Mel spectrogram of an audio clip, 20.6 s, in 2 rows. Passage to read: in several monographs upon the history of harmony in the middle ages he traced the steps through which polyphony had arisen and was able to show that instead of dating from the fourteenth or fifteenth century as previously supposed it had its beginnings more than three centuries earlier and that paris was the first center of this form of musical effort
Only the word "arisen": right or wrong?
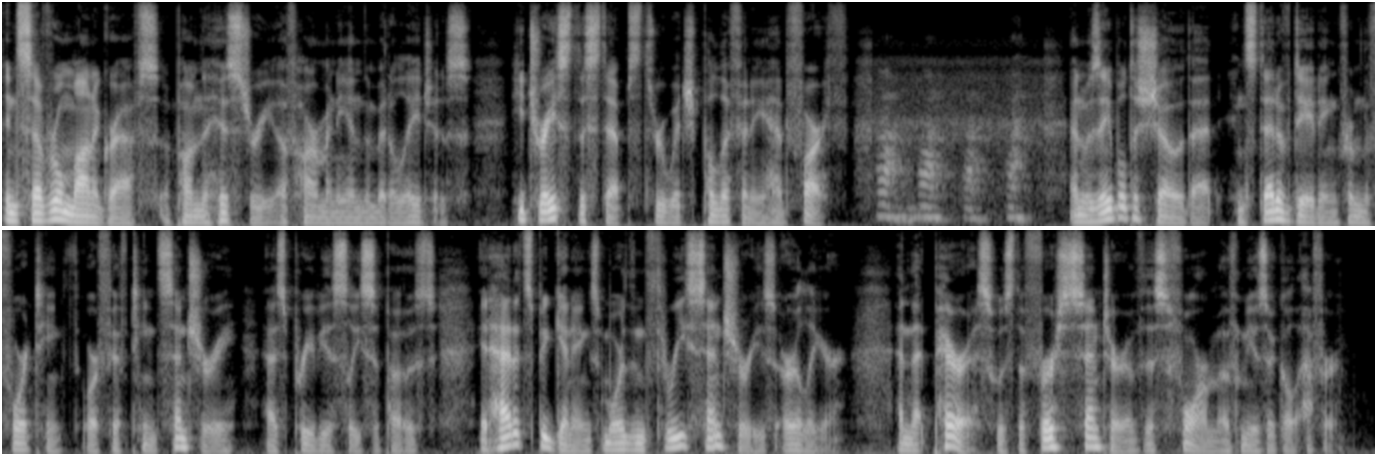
wrong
